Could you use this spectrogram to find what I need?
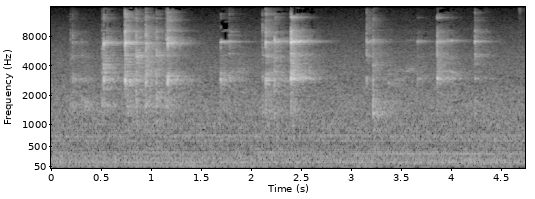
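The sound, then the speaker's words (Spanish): Spoon clinks against a mixing bowl while sour cream is scooped in: many light, irregular metallic taps and scrapes, fairly faint, with no talk. “Y vamos a hacer el sour tenemos un mixing Usted puede usar un envase que usted quiera, que usted desee en su casa. Echamos el sour cream.”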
